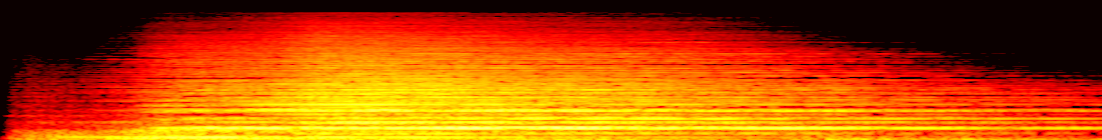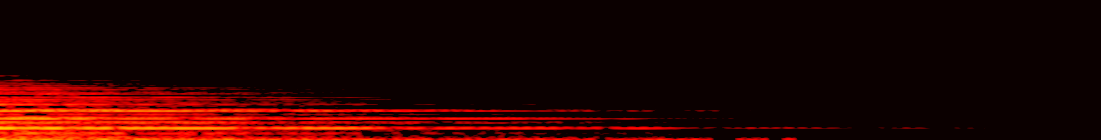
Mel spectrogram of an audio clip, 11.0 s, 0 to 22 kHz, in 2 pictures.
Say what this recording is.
Horror Cinema 4 2014
Recorded using a detuned violin and processed through Absynth 5 with additional basic audio effects.
Ambient, Atmosphere, Cinematic, Creepy, Dark, Detuned, Film, Horror, Spooky, Violin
